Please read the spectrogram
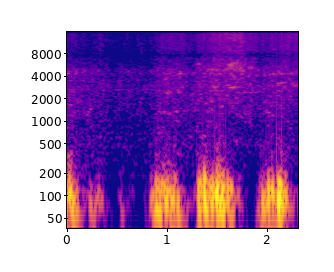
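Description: Quiet room tone with a few faint, low, muffled thumps: one at the start, then about one a half-second apart through the second half.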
